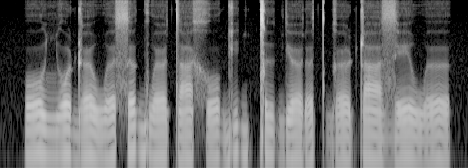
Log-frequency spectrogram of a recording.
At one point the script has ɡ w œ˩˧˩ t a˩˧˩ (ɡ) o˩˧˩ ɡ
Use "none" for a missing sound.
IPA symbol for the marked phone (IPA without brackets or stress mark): x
